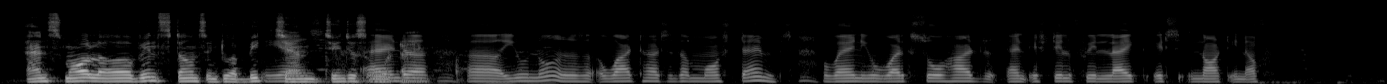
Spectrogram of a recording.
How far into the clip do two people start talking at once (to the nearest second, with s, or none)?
3 s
